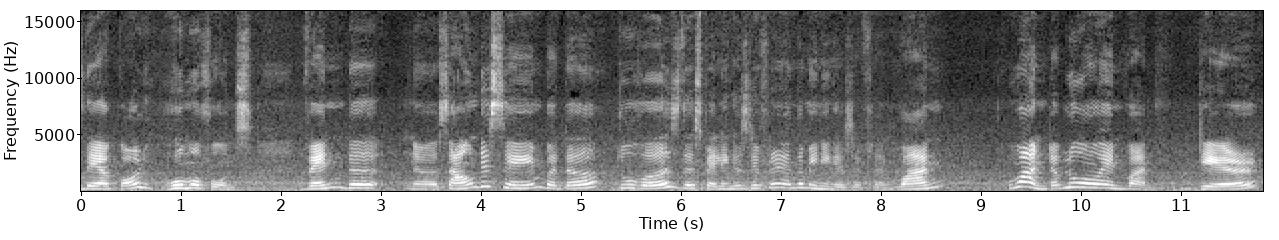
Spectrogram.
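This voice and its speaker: A woman teaching a lesson to young children, slowly repeating and spelling out words. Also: sits high, a little hiss or hum, low-quality recording.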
